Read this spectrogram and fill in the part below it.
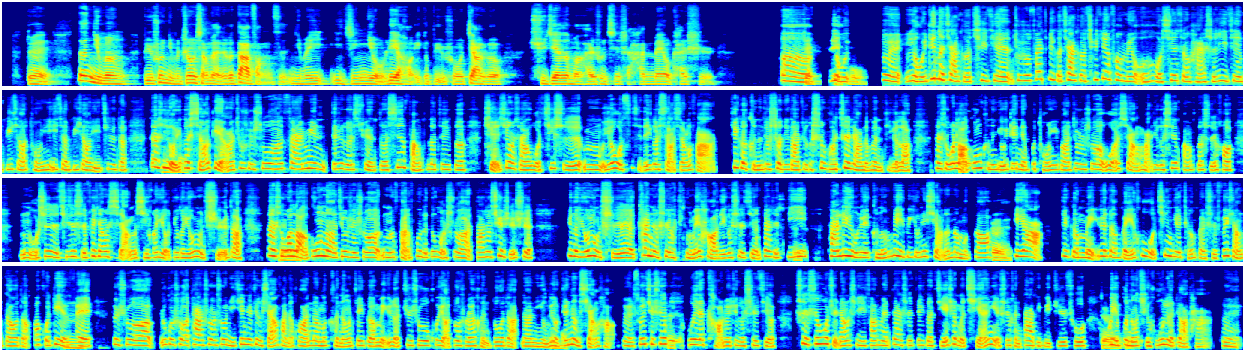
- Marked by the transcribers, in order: "选项" said as "选性"; laughing while speaking: "生活质量"
- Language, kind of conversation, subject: Chinese, advice, 怎样在省钱的同时保持生活质量？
